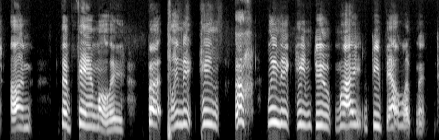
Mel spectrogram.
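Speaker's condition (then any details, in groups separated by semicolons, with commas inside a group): Cerebral palsy; from birth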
